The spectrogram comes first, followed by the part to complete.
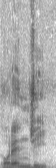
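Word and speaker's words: オレンジ: Yeah, well, and like orange is orenji, has to be a little vowel at the end because they can't end a word on a consonant like j.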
